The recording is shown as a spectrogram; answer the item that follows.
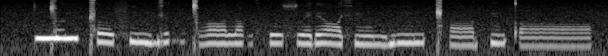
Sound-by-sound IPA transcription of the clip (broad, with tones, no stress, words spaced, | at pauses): ŋ͡ǀu˦nǁo˨fĩ˨nɡʲo˨˦d ɡ͡ǀɒː˨lɒ˨ɡhu˨sʷe˨ ɾʲɒː˦˨xʲũː˨nbĩː˦n ǁʰɒː˨kʲũ˦kʼɒː˨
